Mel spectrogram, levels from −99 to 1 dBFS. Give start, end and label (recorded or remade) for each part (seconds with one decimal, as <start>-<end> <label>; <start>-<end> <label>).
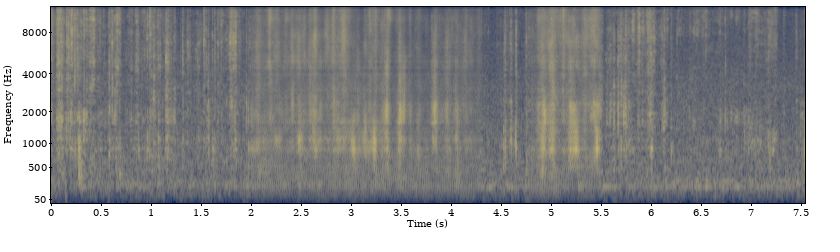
0.0-2.0 recorded; 2.0-4.3 remade; 4.3-4.8 recorded; 4.8-5.5 remade; 5.5-7.5 recorded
